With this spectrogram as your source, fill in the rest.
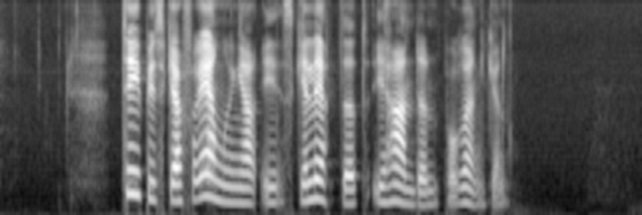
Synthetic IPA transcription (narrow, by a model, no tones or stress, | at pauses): t̪ʰyːpɪskafœɾɛnd̪ɾɪŋaɾɪskəlɛt̪ʰːət̪ɪɦand̪ənpʰɔɾœŋkə̰n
